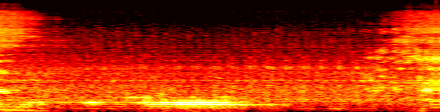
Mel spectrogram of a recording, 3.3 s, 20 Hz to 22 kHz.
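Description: A 2013 Maruti Swift Dzire's engine, heard close, idles and then swells into a short rev that peaks and eases back down, with a steady low hum underneath and no voices.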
